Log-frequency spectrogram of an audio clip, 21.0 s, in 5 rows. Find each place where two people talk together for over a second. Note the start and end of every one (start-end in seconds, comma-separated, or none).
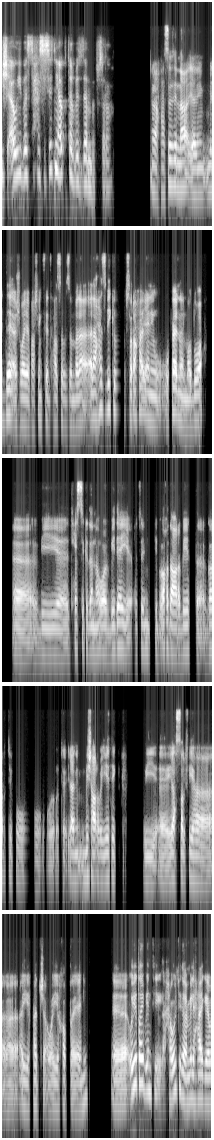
none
